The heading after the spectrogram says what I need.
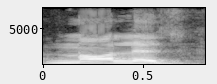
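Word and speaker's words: knowledge: नॉलेज। के को silent कर देना है।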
